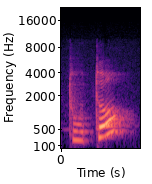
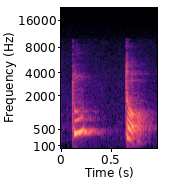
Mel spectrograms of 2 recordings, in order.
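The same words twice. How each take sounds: First: "tutto" mispronounced as "tuto", with a short middle t; "tutto" with no pause on the double consonant; single T. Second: "tutto" with a strong, held tt; "tut-to", double consonant stretched and stronger; long double T. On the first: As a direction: run through the middle of "tutto" without holding the tt. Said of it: "It's not tutto". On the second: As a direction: hold the middle tt of "tutto", then release it hard. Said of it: "which is stronger and it is also longer". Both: Shown as a demonstration.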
